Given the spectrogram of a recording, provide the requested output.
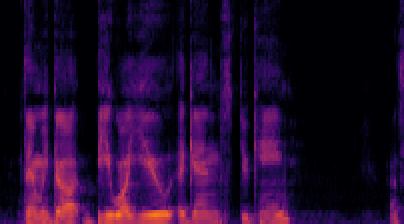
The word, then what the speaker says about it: Duquesne: Then we got BYU against Duquesne. That's how you pronounce them.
